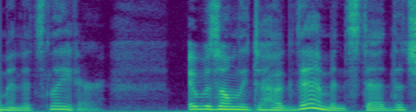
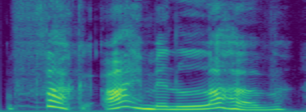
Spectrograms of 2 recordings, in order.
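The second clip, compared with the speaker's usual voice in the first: high, loud, slow lovestruck sigh; swooning sigh; 6 semitones higher, 6 dB louder, much slower than usual. Acted. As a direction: melt into the words, dreamy. Veronica collapses swooning.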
